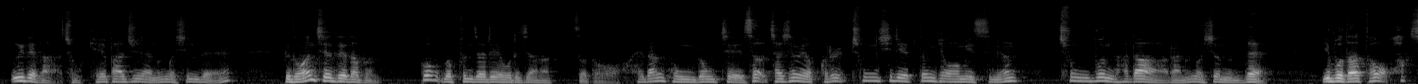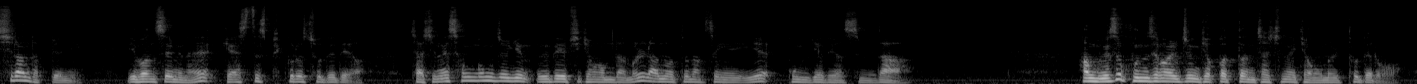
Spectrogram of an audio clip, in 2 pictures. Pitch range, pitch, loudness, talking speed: 110-145 Hz, 125 Hz, -32 LUFS, 305 characters per minute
